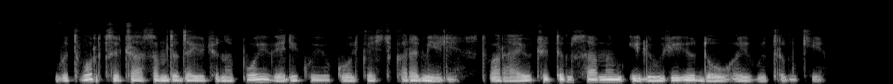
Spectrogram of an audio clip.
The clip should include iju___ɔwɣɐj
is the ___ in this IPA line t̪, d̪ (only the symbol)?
d̪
